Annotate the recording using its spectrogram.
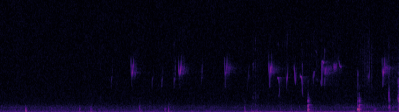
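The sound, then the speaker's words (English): Wild birds perched in a tall Douglas fir above a net area call in a scatter of short, high chirps and whistled notes, coming in quick irregular bursts over a steady low background rumble, with a few sharper calls standing out toward the end. “Wild birds here.”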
